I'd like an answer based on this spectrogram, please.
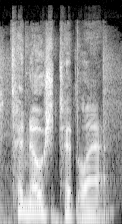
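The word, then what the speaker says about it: Tenochtitlan: It's Tanosh Tedlan. And Mayan cities are hard to pronounce too.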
